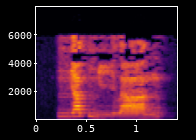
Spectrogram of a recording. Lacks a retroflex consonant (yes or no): yes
